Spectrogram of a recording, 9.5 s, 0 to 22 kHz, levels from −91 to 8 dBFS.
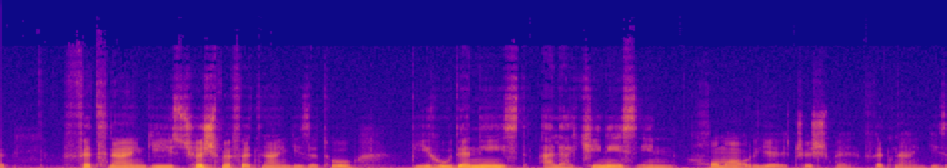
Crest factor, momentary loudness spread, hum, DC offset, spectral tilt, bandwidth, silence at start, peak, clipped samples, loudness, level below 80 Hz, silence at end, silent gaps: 20 dB; 17 LU; none; under 0.1%; -6.5 dB/octave; 14 kHz; 0 s; -2 dBFS; under 0.1%; -22 LUFS; -38 dBFS; 0 s; none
